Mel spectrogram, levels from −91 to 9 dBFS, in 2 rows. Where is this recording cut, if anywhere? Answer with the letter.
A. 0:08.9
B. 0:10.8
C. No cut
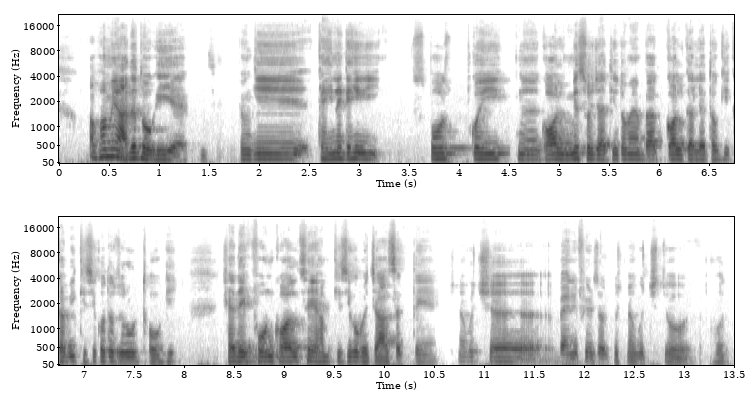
B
